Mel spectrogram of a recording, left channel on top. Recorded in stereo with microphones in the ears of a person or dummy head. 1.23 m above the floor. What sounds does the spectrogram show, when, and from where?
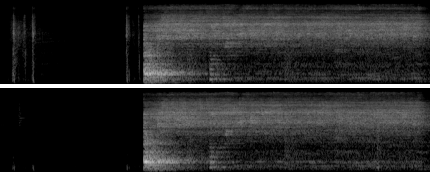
1.4 s a running tap: 5° right (ahead or behind), 1.2 m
